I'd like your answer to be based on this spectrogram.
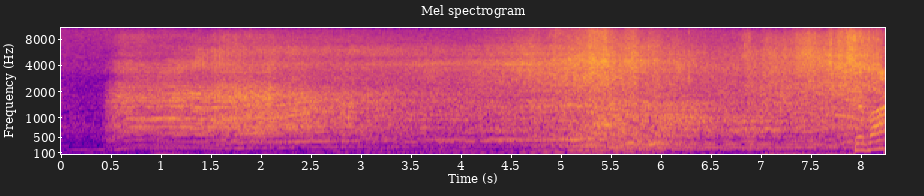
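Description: Drag race cars launching side by side down a drag strip at a Six Shooter Showdown event, a loud sustained engine roar rising with acceleration and swelling again midway, close and continuous.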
